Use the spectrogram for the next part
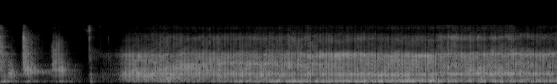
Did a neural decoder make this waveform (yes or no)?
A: yes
